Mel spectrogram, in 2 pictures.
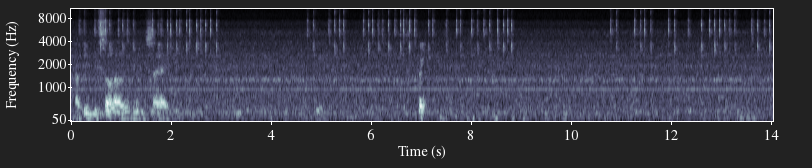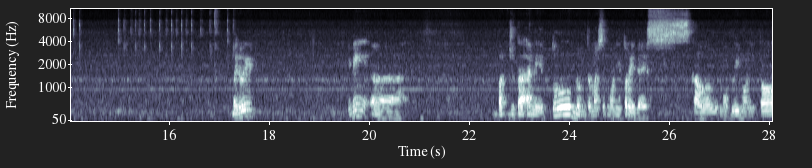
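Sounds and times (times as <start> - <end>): computer mouse clicking: 0.0 - 3.0, 4.7 - 8.9, 10.8 - 14.3, 15.0 - 17.4
faint electrical hum: 0.0 - 28.0.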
